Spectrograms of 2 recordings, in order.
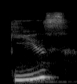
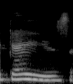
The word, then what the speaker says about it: Geez: saw the title um i pronounced it as geez as in geese geez but it is in fact the gays as in gays gays um in the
